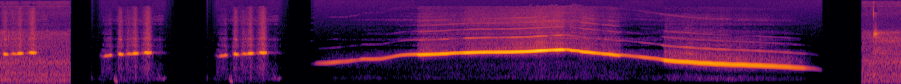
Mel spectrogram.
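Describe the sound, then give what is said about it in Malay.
A father whistles a melodic tune while walking with his family along a second-floor apartment corridor toward their unit, past neighbours' doors, starting with a few short rising notes and then a long sliding phrase that rises and falls, with a brief noisy sound at the start and end. “bersiul lagu …”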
